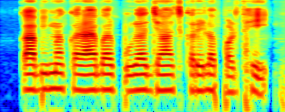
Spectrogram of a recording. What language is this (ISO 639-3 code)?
hne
